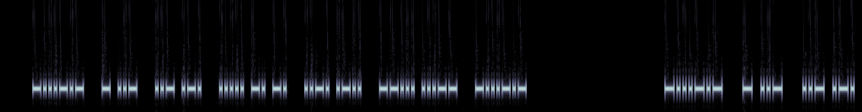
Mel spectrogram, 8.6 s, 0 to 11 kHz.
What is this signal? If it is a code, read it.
Morse code, heard as a keyed tone, about 39 wpm, 700 Hz. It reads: <BK> TU UR 5NN FL 73 <BK> <BK> TU UR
